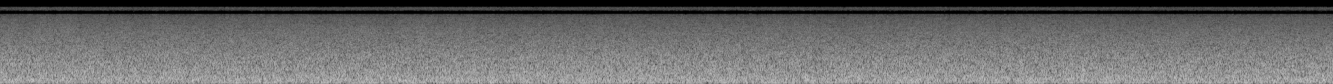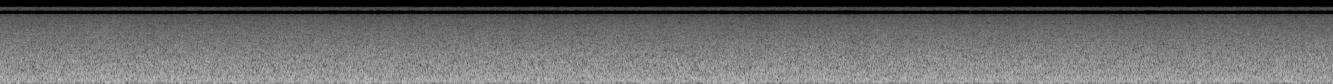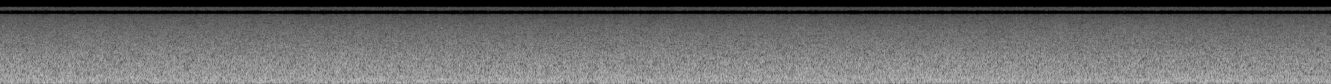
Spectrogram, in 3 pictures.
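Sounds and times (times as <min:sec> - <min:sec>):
rushing water: 0:00.0 - 0:39.9.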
